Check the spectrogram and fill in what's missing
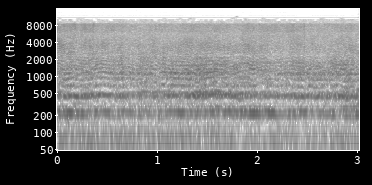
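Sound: honey bees buzzing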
